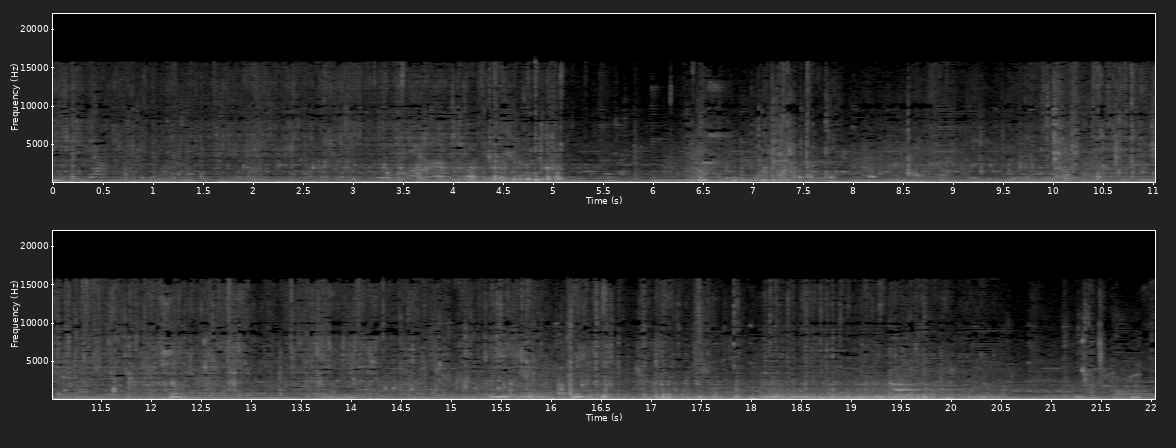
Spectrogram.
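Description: Thick green leaf slurry poured from a plastic bucket into a plastic jerrycan, under background music with steady held notes.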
